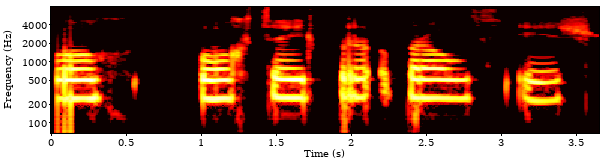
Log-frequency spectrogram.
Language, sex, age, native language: Icelandic, female, 9, Icelandic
